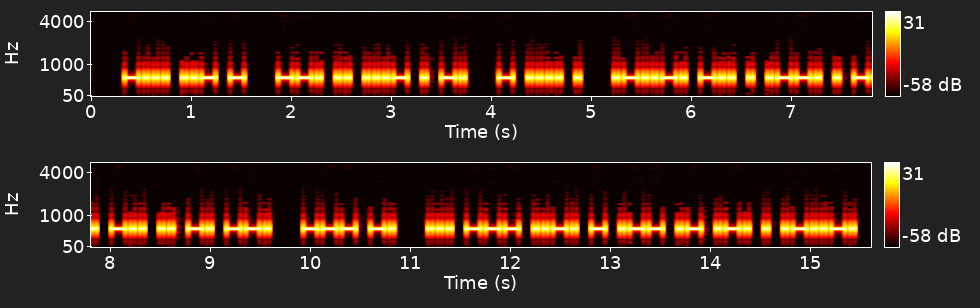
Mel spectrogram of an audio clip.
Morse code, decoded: BUT GIVEN THE "DEPENDING ON SOFTWARE"

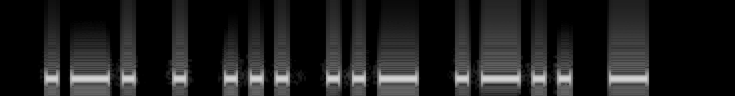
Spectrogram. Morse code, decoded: RESULT

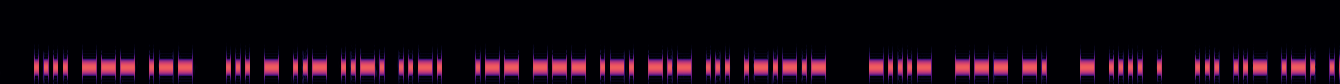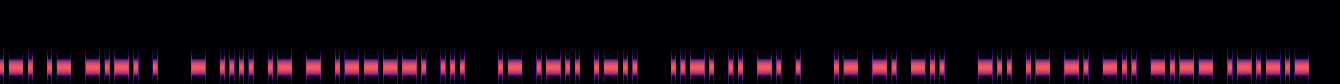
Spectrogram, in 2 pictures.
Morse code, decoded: HOW STUFF WORKS. <BT> ON THE SURFACE THAT'S ALL FINE AND DANDY.

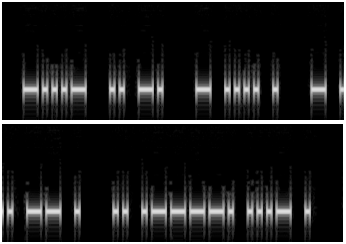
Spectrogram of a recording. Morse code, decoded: <BT> IN THE TIME I'VE

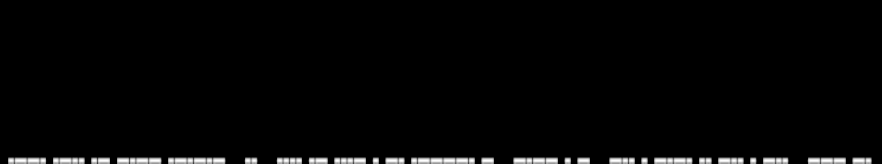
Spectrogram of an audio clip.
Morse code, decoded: PLAY. I HAVEN'T YET DECIDED ON

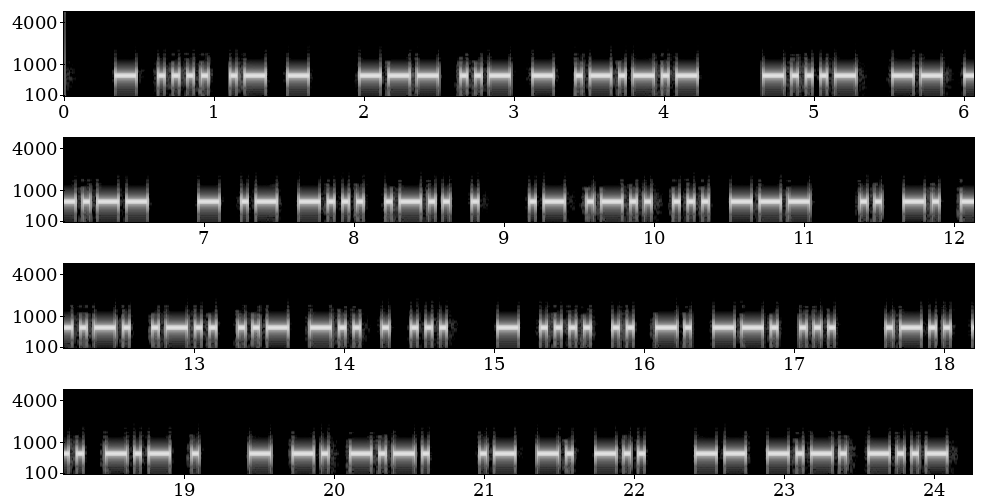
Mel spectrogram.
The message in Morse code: THAT OUT. <BT> MY TABLE ALSO INCLUDES THINGS LIKE TNC AND MCX

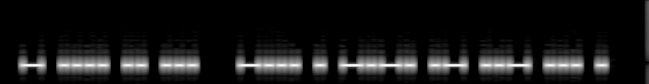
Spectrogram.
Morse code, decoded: THIS BECAUSE

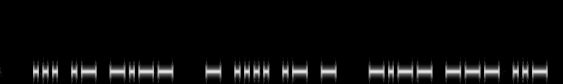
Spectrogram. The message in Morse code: SAY THAT YOU

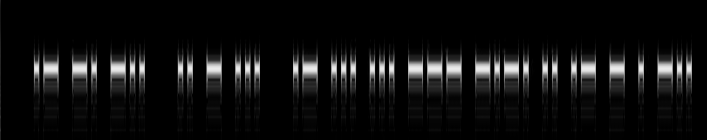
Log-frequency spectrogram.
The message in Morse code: AND ITS ASSOCIATED

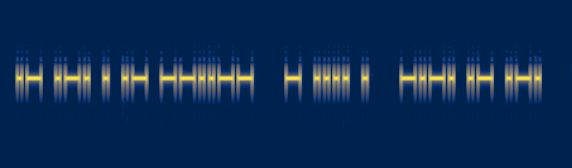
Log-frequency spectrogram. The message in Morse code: AREA, THE CAR

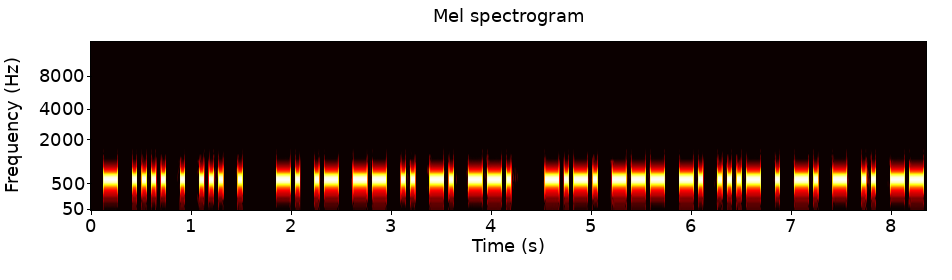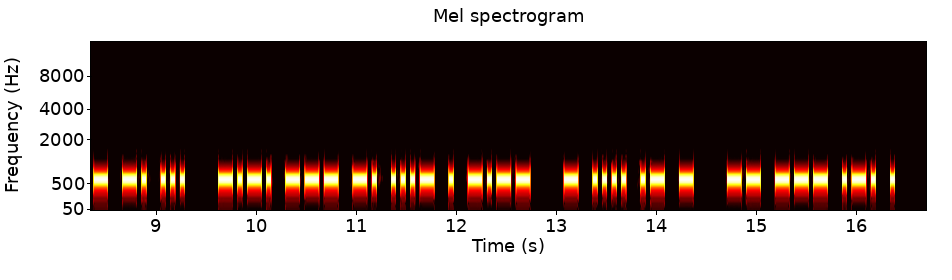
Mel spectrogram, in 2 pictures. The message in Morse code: THESE NAMING CONVENTIONS CONVEY THAT MORE

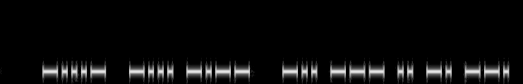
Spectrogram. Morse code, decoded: <BT> BY DOING

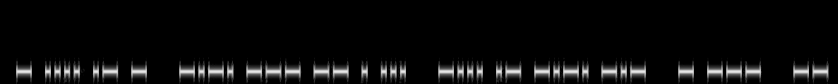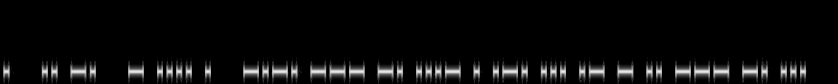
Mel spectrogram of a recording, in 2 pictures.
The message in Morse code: THAT COMES BACK TO ME IN THE CONVERSATIONS

